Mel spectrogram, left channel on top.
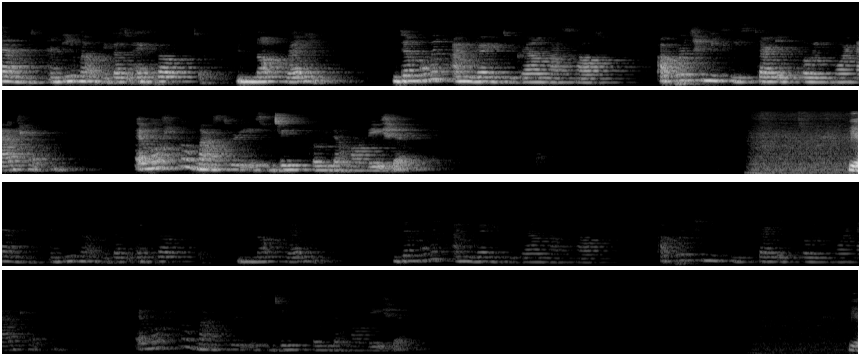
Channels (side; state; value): right; quieter; 24.2 dB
